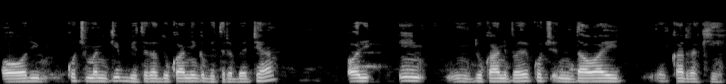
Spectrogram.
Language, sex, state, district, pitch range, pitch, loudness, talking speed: Garhwali, male, Uttarakhand, Uttarkashi, 140-160 Hz, 145 Hz, -17 LUFS, 140 wpm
